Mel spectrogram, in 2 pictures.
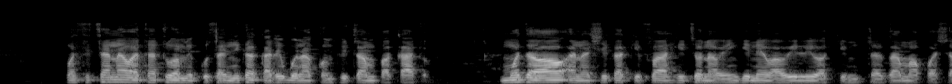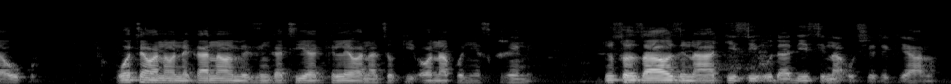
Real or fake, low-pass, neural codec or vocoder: real; 7.2 kHz; none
